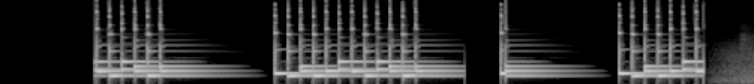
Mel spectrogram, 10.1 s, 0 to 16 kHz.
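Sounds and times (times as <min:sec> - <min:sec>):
phone ringtone chiming notes: 0:01.3 - 0:09.4.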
